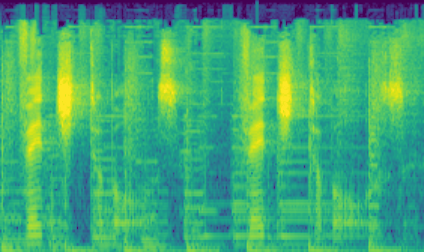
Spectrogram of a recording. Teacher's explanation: Al final de la palabra va una S, en la pronunciación va una Z.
